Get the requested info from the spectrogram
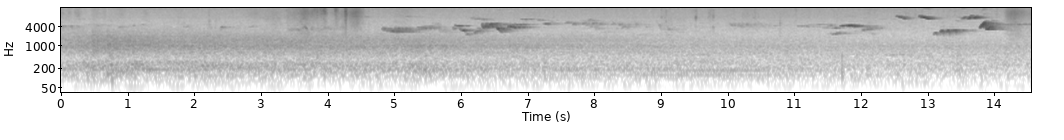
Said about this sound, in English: I think we should give prizes for people who email in and tell us what those bird songs are.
